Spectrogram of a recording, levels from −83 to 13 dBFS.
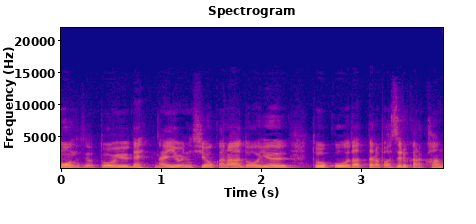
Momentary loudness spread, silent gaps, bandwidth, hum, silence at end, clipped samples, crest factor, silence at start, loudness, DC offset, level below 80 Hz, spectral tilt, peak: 4 LU; none; 12.5 kHz; none; 0 s; under 0.1%; 16 dB; 0 s; -20 LUFS; under 0.1%; -52 dBFS; -7 dB/octave; -4 dBFS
